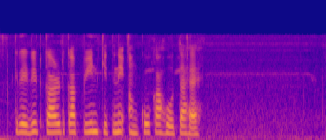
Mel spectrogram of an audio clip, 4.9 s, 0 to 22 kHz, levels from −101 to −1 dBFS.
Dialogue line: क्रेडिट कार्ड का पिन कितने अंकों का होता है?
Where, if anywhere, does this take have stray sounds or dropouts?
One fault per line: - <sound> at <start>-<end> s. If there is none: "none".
none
